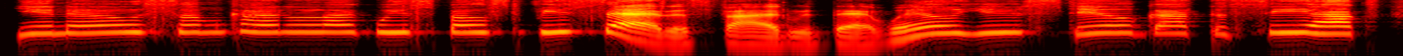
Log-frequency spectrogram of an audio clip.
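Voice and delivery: high-pitched mocking mimicry; mock placating voice. Streamer mimicking those who say we should be satisfied, mocking. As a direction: put on a high voice for the placating line.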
